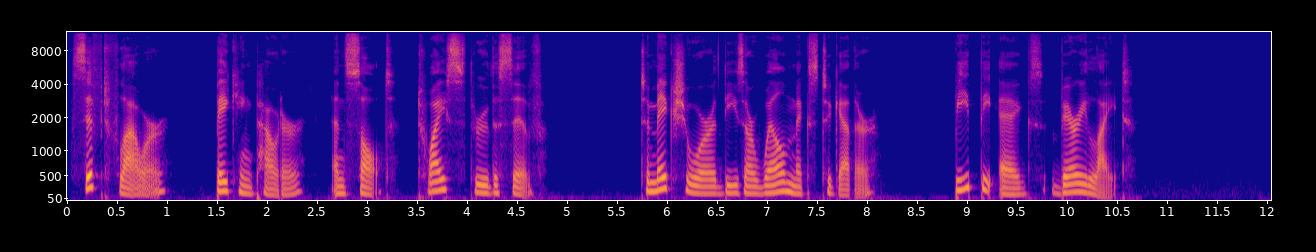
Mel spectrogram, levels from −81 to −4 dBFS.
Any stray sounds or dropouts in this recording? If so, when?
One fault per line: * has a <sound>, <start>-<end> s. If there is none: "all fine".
all fine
